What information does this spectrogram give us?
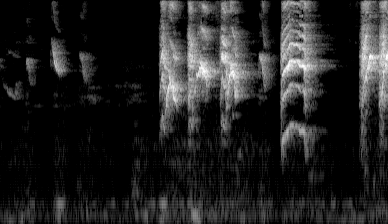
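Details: Long-tailed shrike at morning, with soft scattered high notes, then a burst of loud scratchy chirps, a strong downslurred harsh note, and a final sharp call.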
